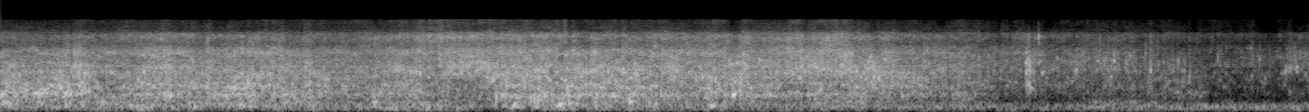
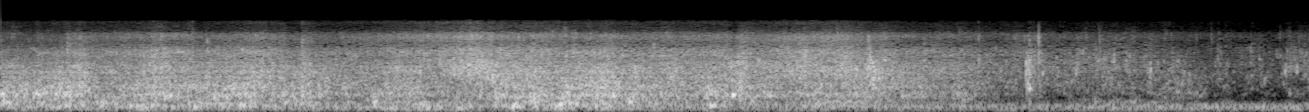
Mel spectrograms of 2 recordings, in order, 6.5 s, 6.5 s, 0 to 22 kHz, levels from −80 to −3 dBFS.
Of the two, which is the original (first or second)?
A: second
